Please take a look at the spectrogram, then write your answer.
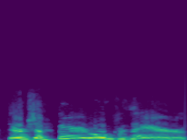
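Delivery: high, slow, mock American accent. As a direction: echo the American driver's drawl back. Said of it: "that's pretty much what it was".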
